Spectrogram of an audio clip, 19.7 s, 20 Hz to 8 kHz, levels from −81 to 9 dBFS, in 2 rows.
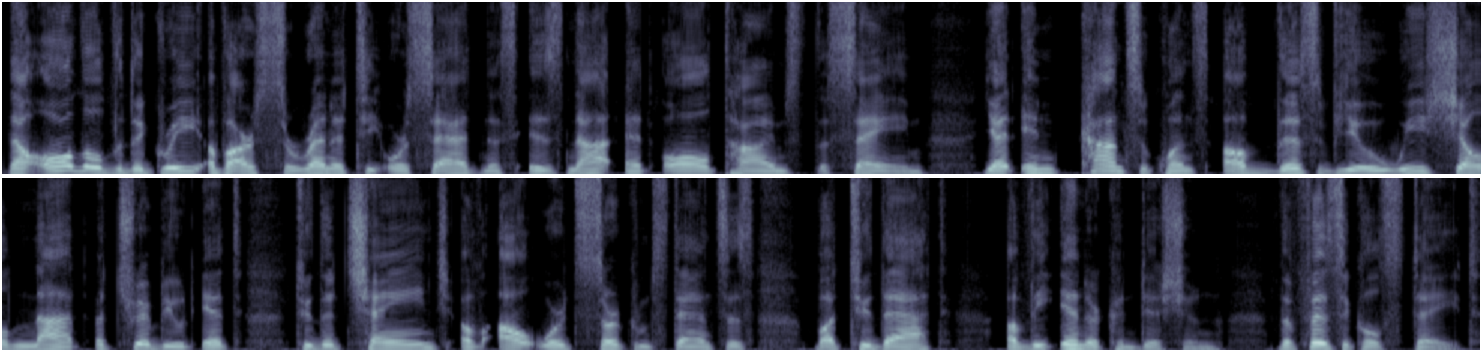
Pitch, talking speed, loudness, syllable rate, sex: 135 Hz, 130 wpm, -21 LUFS, 4.0 syllables/s, male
